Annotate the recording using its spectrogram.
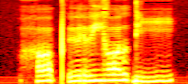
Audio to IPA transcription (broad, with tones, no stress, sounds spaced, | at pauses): h ɔ˦˥ pʼ ʏ˦˥ ɾ ʏ˦˥ j ɔ˦˥ l ɗ i˨˦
